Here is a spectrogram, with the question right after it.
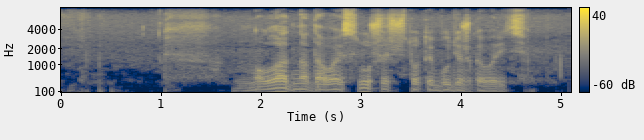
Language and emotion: Russian, neutral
